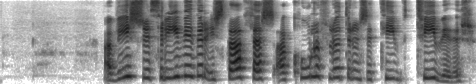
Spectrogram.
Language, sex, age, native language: Icelandic, female, 20-29, Icelandic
